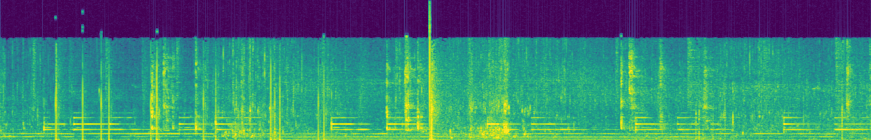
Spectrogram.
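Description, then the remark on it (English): A yacht's engine drones steadily across the water, a low continuous rumble with humming tones layered over it and a single brief knock partway through. No one speaks. “that's Mona's yacht out there”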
